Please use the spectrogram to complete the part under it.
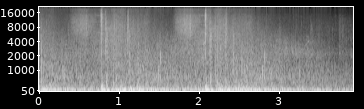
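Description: A Confringo spell explodes in the video game Hogwarts Legacy. Dense booming blasts rumble on without a break, with sharp cracks near 0.8 and 2.1 seconds, loud throughout and with no voices.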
